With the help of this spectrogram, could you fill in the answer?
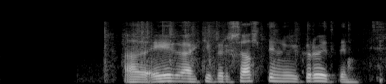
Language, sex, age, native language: Icelandic, male, 20-29, Icelandic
